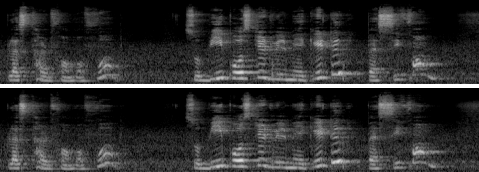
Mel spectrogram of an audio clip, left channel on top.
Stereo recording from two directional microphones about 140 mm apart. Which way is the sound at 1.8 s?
40° right (ahead or behind).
